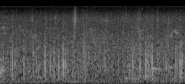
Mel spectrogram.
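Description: Heavy rain pours down on a refugee camp, a dense, steady patter of drops striking surfaces close by for a couple of seconds, with no talking.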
